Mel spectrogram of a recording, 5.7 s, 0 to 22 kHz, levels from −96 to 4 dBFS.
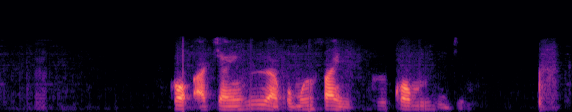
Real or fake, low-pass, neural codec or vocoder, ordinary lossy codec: real; 5.4 kHz; none; Opus, 32 kbps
